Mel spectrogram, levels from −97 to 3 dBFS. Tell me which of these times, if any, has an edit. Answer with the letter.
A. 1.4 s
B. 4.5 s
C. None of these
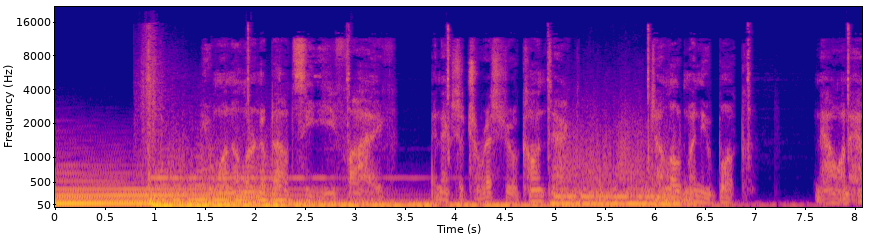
A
